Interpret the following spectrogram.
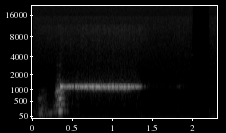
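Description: A short electronic tone: a quick rising glide into a steady high beep held for about a second, which then stops abruptly.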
